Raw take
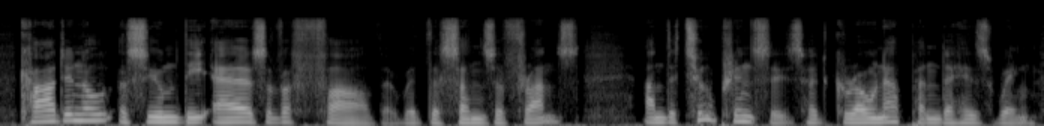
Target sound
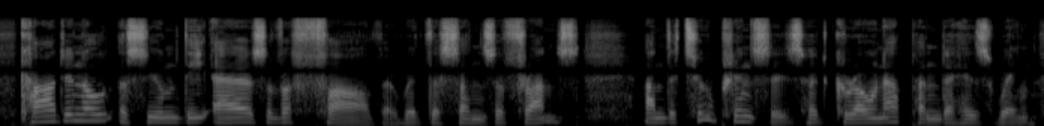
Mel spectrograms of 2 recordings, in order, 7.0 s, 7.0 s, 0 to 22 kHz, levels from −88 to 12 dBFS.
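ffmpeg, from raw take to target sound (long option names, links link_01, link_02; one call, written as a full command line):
ffmpeg -i in.wav -filter_complex "[0:a]asplit=2[link_01][link_02];[link_02]acompressor=threshold=-37dB:ratio=6,volume=-0.5dB[link_03];[link_01][link_03]amix=inputs=2:normalize=0,equalizer=frequency=6800:width=3.3:gain=8,acrossover=split=310|730[link_04][link_05][link_06];[link_04]acompressor=threshold=-41dB:ratio=4[link_07];[link_05]acompressor=threshold=-40dB:ratio=4[link_08];[link_06]acompressor=threshold=-32dB:ratio=4[link_09];[link_07][link_08][link_09]amix=inputs=3:normalize=0,asuperstop=centerf=2200:order=4:qfactor=1.9,aderivative,volume=6.5dB" out.wav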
